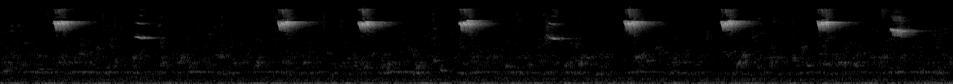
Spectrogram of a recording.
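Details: Dense brown-throated sunbird 'tembakan' shots during sahur before dawn: about eleven very high, piercing notes, with a few softer lower chips mixed in, roughly one per second.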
